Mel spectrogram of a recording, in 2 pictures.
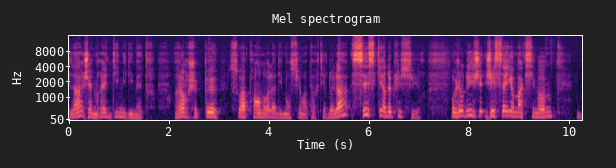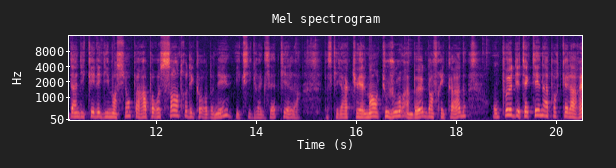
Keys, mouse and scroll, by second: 3.0 right click.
